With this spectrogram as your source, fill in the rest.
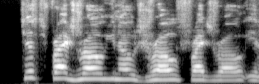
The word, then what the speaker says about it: Fredro: yeah you know Fredro a lot of people can't pronounce my name like Spike Lee calls me Fredro and Funk Master Flex says my name frasero like but it's Fredro just to let everybody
